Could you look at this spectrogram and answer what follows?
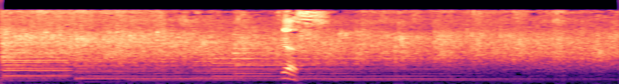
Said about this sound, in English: Clap for them.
